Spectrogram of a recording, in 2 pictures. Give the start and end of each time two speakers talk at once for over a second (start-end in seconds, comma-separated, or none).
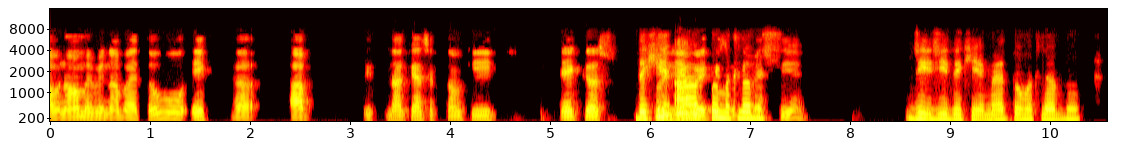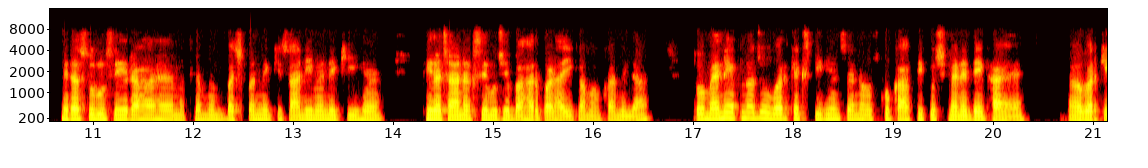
5.9-7.1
